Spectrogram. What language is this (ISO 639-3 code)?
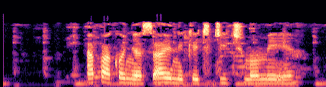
luo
